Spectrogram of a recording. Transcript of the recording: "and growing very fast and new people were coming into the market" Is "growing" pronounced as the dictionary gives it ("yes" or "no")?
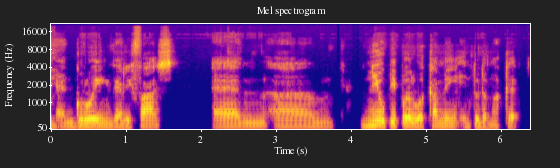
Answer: yes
